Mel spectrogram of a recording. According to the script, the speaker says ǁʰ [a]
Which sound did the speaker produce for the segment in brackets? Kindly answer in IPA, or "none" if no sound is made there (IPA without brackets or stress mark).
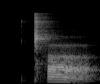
a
